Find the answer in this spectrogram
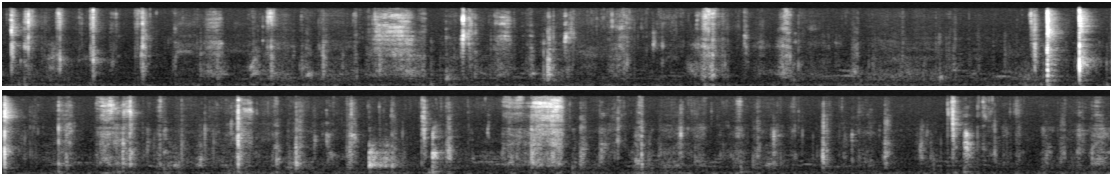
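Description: A person eating close to the microphone: steady chewing with scattered crunches and short clicks, the loudest cluster of crunches about halfway through.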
